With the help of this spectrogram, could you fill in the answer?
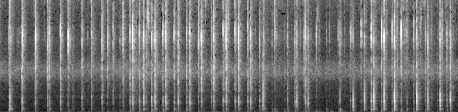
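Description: Fingernails tap rapidly on the front label and the nutrition-facts label of a full plastic Naked juice bottle as it is rotated in the hand. The result is dozens of short, crisp, dry clicks with bright highs and almost no ring, some louder than others.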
